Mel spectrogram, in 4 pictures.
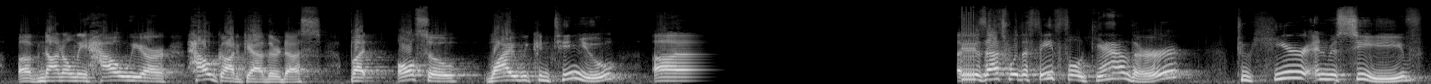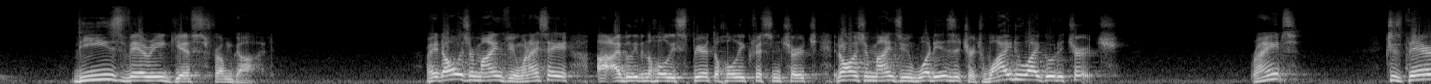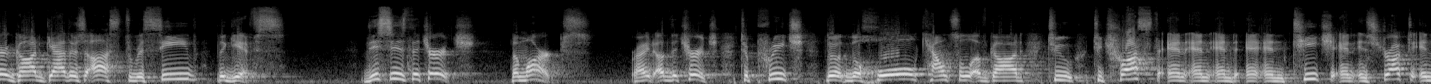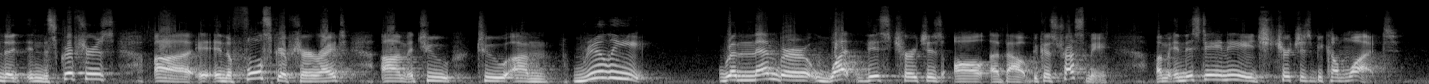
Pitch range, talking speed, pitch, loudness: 155-215 Hz, 145 wpm, 180 Hz, -14 LUFS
